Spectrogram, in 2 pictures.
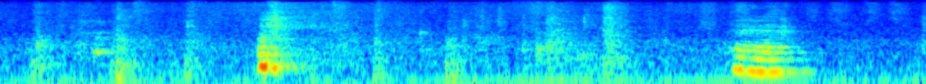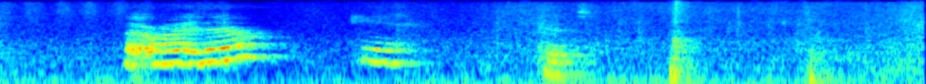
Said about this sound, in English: A doggy. A doggy.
